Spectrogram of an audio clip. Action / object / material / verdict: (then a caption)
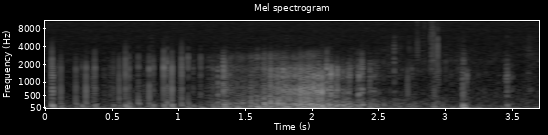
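scrape / thin embossed faux leather sheet / faux leather / none. Fingertips of both hands scratch and tap a thin, pink, embossed faux leather sheet lying flat. Quick, irregular soft taps mix with a dry, scratchy rustle that swells into a denser scrape mid-clip and then thins back to scattered, dull, low taps.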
